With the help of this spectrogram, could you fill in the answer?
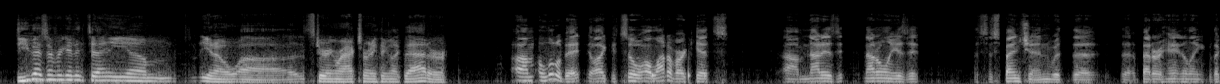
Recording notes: Live again from the Magnaflow stage at SEMA 2018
